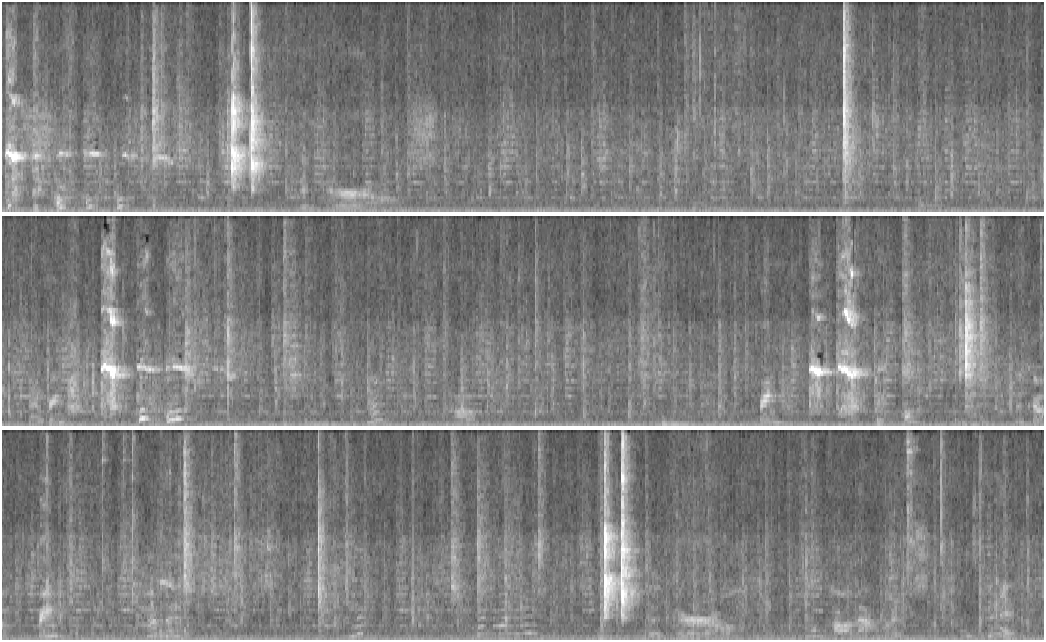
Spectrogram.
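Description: Stainless steel dog bowl knocked and clanking a few times as a young shepherd dog noses and mouths it, with short high whines from the dog. A steady low hum runs underneath.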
